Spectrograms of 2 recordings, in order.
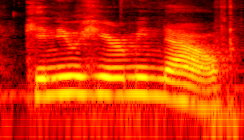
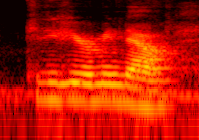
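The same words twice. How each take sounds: First: Loud, raised-pitch repeat; louder mic check. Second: Said in the usual way. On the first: Shown as a demonstration. Streamer checking whether chat hears her, louder. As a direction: project it up and out to test the mic.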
